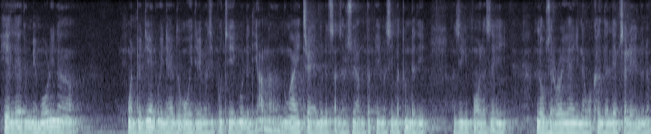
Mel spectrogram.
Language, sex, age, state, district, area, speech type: Manipuri, male, 30-45, Manipur, Thoubal, rural, spontaneous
